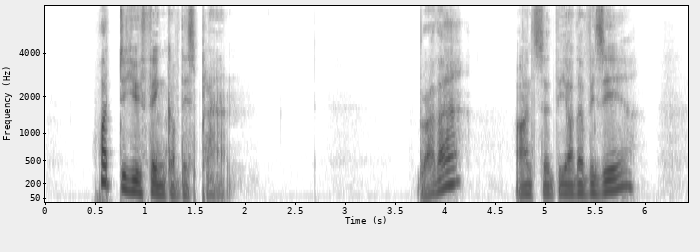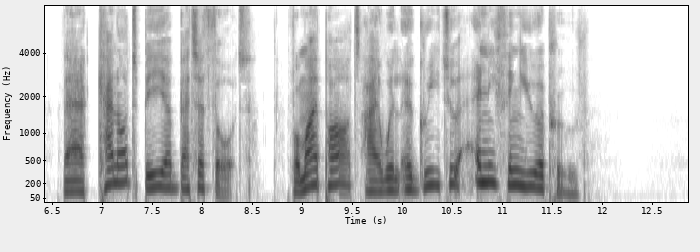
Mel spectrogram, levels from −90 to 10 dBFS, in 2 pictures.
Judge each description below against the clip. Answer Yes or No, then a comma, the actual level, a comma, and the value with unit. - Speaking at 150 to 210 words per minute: No, slow, 135 wpm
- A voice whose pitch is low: No, medium, 145 Hz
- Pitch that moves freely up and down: Yes, wide, 8.2 semitones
